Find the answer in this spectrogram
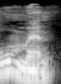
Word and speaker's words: women: एक वचन को, तो हम इसमें बोलते हैं वीमेन। बोला तो वीमेन है, बट स्पेलिंग क्या बनती है? WOMEN।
